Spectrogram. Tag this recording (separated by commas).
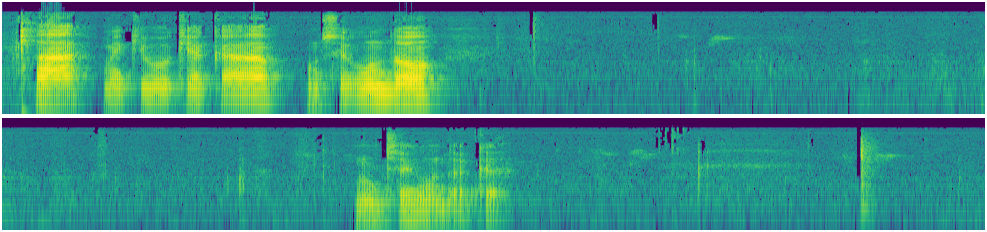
Writing, Speech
